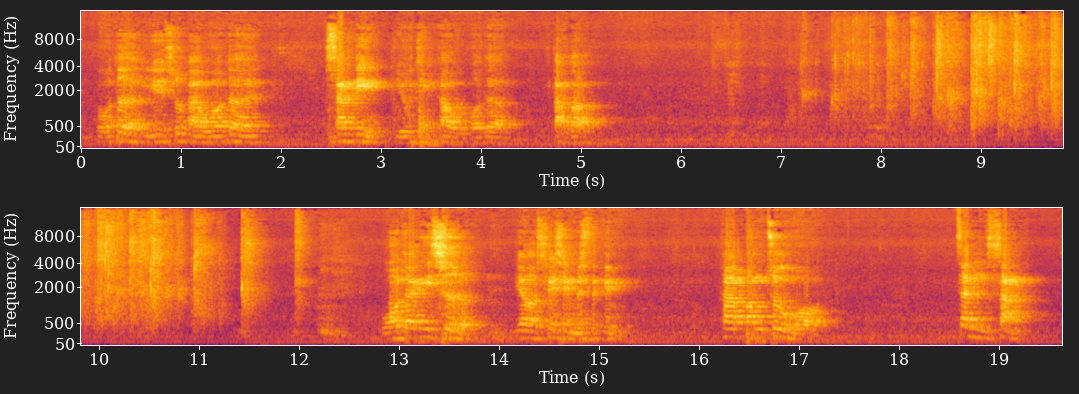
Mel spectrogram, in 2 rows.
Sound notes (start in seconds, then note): 7.0 claps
